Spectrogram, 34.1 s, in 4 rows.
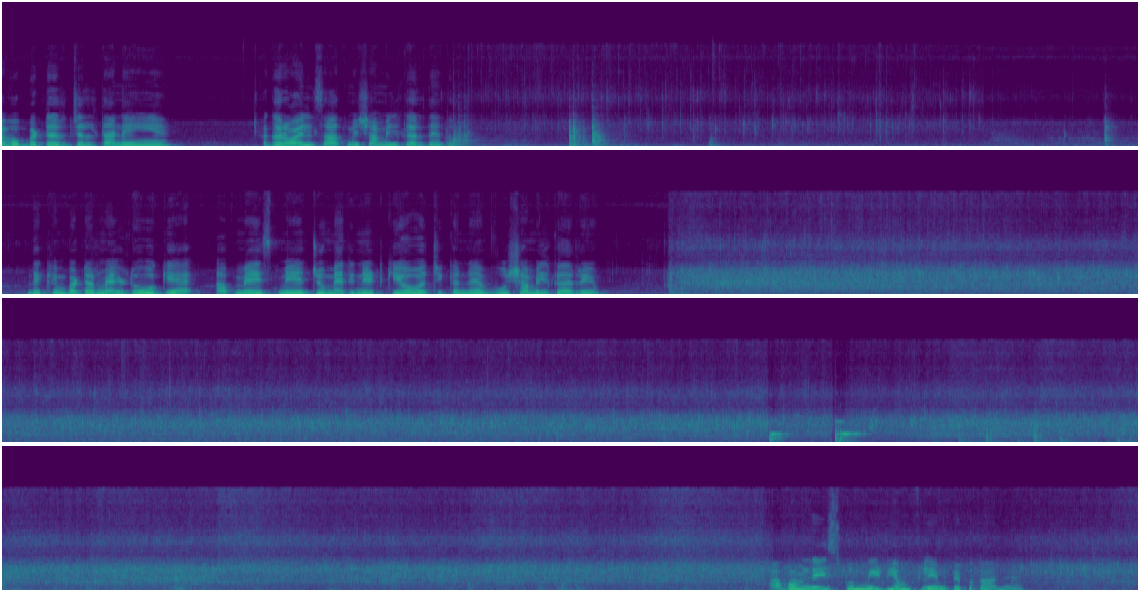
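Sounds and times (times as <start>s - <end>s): chicken sizzling in a frying pan: 3.5s - 7.4s, 13.5s - 34.0s
spatula knocking on pan: 24.2s - 27.1s.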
